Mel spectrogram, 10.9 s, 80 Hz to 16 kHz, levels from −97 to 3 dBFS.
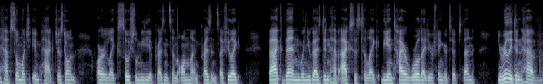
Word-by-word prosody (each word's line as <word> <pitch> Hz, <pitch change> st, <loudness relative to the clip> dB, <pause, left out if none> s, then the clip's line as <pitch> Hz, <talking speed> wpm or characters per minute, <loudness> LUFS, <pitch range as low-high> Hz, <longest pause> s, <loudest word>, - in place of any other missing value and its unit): have 130 Hz, -3 st, -4 dB
so 135 Hz, +2 st, -2 dB
much 130 Hz, -1 st, -2 dB
impact 130 Hz, -3 st, -4 dB
just 135 Hz, 0 st, -5 dB
on 130 Hz, 0 st, -3 dB, 0.4 s
our, 125 Hz, -1 st, 0 dB
like, 120 Hz, -2 st, -5 dB
social 135 Hz, 0 st, -2 dB
media 125 Hz, -1 st, -2 dB
presence 120 Hz, -2 st, -5 dB
and 115 Hz, -2 st, -5 dB
online 125 Hz, 0 st, -3 dB
presence, 125 Hz, -1 st, -4 dB
I 115 Hz, -, 0 dB
feel 135 Hz, +3 st, -1 dB
like 130 Hz, -1 st, +2 dB, 0.6 s
back 145 Hz, +2 st, +6 dB
then 130 Hz, 0 st, +4 dB
when 130 Hz, 0 st, +1 dB
you 130 Hz, -, +1 dB
guys 130 Hz, -2 st, +4 dB
didn't 135 Hz, +1 st, 0 dB
have 130 Hz, -4 st, -3 dB
access 125 Hz, 0 st, +1 dB
to, 125 Hz, -, -6 dB
like, 115 Hz, 0 st, -2 dB
the 130 Hz, -1 st, +1 dB
entire 130 Hz, +1 st, +2 dB
world 130 Hz, +1 st, +3 dB
at 120 Hz, -, +1 dB
your 120 Hz, -1 st, -3 dB
fingertips, 120 Hz, -1 st, -7 dB
then 125 Hz, 0 st, -3 dB, 0.4 s
you 130 Hz, -, +1 dB
really 160 Hz, +1 st, +8 dB
didn't 145 Hz, -2 st, +1 dB
have 125 Hz, -7 st, 0 dB
130 Hz, 210 wpm, -26 LUFS, 125-135 Hz, 0.6 s, really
